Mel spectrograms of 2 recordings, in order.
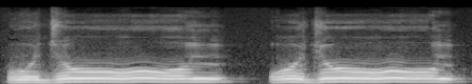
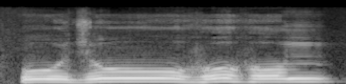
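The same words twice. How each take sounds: First: وجوههم said as wujum, the ه sounds gone; demo of the error. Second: وجوههم with both ه sounds pronounced, slow; each ه in وجوههم clearly heard; correct double h. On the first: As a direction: show how the ه disappears in وجوههم. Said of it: "الخطأ". (الخطأ في وجوههم) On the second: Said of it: "ده الصواب". (الصواب في وجوههم) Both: Shown as a demonstration.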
